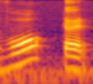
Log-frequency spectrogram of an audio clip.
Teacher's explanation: तो वो टर, मेरा ख्याल है वो पे आपको निशान नज़र आएगा, क्योंकि वो को ज़रा हम बड़ा पढ़ रहे हैं और टर पे हम ज़्यादा एम्फसिस नहीं डाल रहे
